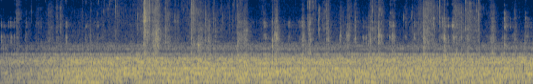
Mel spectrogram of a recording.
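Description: Close-miked chewing of a mouthful of burger: a steady wet crackle with many irregular small clicks, rising about a second in and then holding even.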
